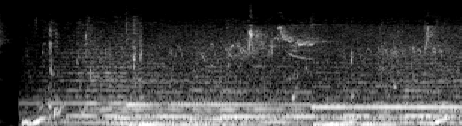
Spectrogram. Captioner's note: bubbling; birds chirping; gentle music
